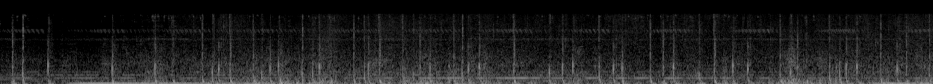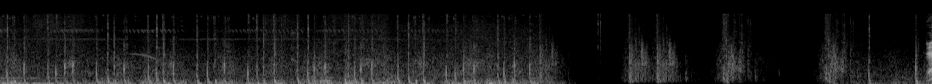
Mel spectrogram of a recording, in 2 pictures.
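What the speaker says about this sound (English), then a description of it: "Come on, Roach." The horse Roach in the video game The Witcher 3 walks with steady rhythmic clip-clop hoofbeats for about fifteen seconds, moderately close, before stopping. A few faint sounds follow the hoofbeats.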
